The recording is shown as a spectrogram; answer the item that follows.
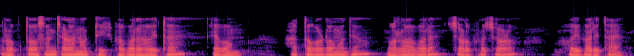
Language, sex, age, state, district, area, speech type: Odia, male, 18-30, Odisha, Mayurbhanj, rural, spontaneous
